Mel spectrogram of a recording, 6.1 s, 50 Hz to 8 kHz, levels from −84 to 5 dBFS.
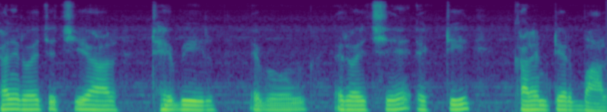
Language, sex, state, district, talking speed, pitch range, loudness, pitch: Bengali, male, Assam, Hailakandi, 90 wpm, 100-120 Hz, -17 LUFS, 115 Hz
